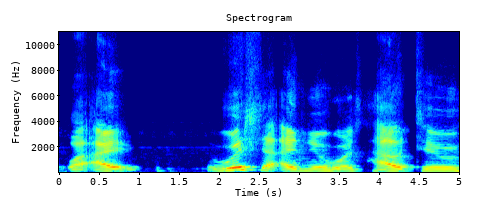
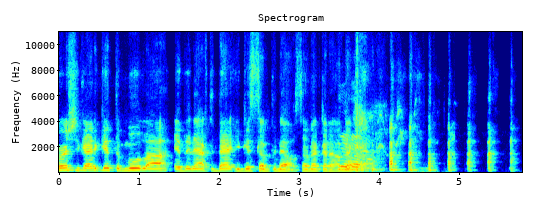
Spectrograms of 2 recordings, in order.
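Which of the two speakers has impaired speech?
The first: cerebral palsy; present from birth.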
